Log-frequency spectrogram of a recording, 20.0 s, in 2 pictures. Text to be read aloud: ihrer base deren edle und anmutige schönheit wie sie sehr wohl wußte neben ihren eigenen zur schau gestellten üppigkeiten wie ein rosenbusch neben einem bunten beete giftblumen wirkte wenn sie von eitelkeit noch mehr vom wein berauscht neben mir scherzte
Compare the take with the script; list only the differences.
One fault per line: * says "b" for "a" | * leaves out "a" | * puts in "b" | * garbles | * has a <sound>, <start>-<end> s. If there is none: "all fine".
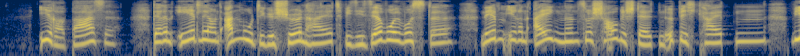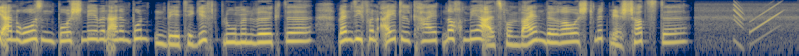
* puts in "als"
* says "mit" for "neben"
* has a chirp, 19.2-19.9 s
